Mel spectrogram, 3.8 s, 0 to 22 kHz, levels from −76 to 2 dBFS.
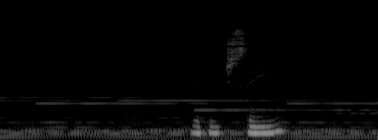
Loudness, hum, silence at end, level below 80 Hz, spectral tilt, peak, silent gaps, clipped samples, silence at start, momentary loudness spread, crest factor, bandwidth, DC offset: -43 LUFS; none; 0 s; -66 dBFS; -6.5 dB/octave; -28 dBFS; none; under 0.1%; 0 s; 19 LU; 18 dB; 11.5 kHz; under 0.1%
